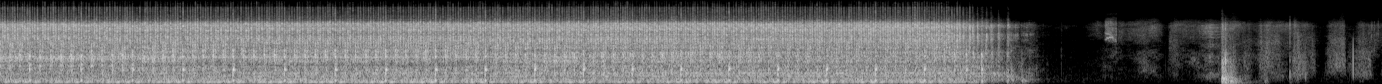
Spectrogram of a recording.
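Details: Engine at idle: sharp regular knock about four times a second over the idle until shutoff; engine knock, source undetermined.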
